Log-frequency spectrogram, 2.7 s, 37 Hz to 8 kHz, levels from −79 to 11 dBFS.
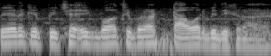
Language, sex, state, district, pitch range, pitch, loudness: Hindi, male, Uttar Pradesh, Ghazipur, 105-125 Hz, 115 Hz, -17 LUFS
